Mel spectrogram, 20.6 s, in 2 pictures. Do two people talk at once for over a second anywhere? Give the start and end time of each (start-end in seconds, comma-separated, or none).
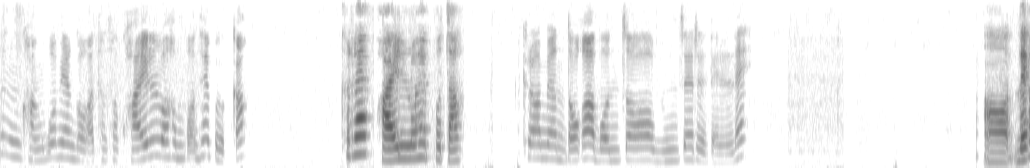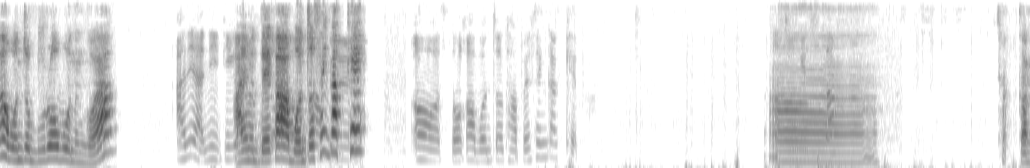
12.6-13.9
